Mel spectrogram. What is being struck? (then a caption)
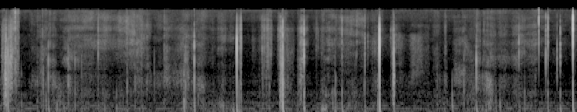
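Plastic phone case. Long acrylic nails tap the back of a pink plastic phone case held in the hands, and its black camera bumper. Sharp, very short clicks land at an uneven pace over a low, soft crackle, with the loudest taps bright and snappy.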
